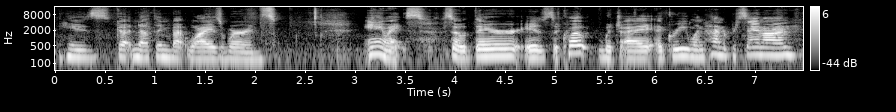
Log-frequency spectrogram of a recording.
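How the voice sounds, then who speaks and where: A woman's voice: lowish voice, measured pace, slight background noise. An American woman in her fifties doing an informal children's read-aloud, with hesitant, rambling asides. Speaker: story reader for children.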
